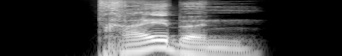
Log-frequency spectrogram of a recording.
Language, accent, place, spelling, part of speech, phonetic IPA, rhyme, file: German, Germany, Berlin, Treiben, noun, [ˈtʁaɪ̯bn̩], -aɪ̯bn̩, De-Treiben.ogg
- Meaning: gerund of treiben in all its senses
